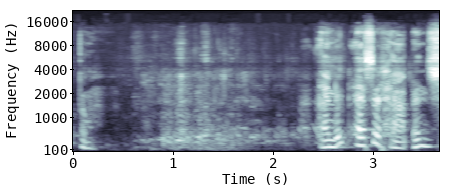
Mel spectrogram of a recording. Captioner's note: laughter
